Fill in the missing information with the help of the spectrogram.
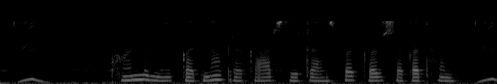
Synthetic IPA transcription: pʰəɳɖmẽkəd̪napɾəkaɾseʈɾãnspʰəɾkəɾsəkət̪hən

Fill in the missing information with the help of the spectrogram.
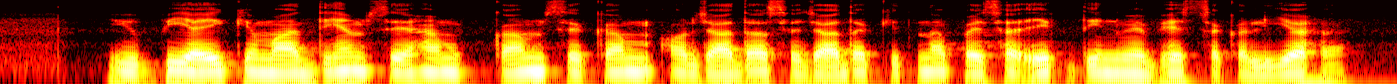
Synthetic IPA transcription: juːpiaːikemaːd̪ʱjəmseɦɐmkɐmsekɐmɔːɾzjaːd̪ased͡ʒjaːd̪akɪt̪napɛːsaʔeːkd̪ɪnmẽbʱeːd͡ʒsɐkəlijaɦɛː

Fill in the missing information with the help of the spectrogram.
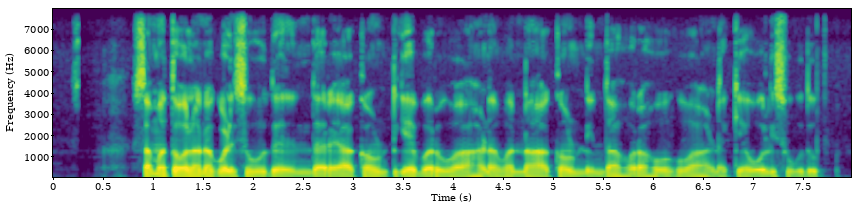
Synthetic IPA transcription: sɐmɐt̪ɔːlɐnɐɡoɭisuʋud̪ɐnd̪ɐɾe̞ɐkɐwuɳʈɡe̞bɐɾuʋɐɦɐɳɐʋɐnːɐɐkɐwɳʈnind̪ɐɦɔɾɐɦoːɡuʋɐɦɐɳɐkːe̞oːlisuʋud̪u

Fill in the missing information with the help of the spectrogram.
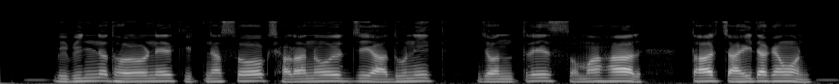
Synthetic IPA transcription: bibʱinːod̪ʱɔɾoneɾkiʈnasokt͡ɕʰaɽanoɾd͡ʑead̪ʱunik | d͡ʑɔnt̪ɾesɔ̰maɦaɾ | t̪aɾt͡ɕaɦid̪akɛmon

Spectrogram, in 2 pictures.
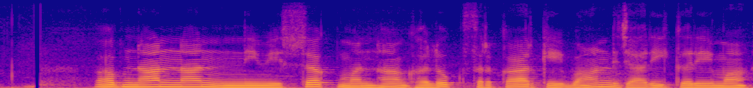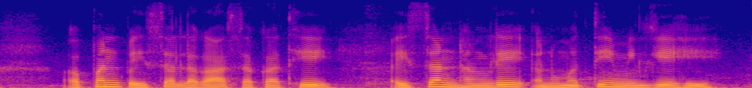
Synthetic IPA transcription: əbnaːnːaːnːɪʋeːʃəkmənɦãɡʱɐloːksəɾkaːɾkebãːɳɖ̪d͡ʒaːɾikəɾemã | ɐ̰pənpəɪsalɐɡa̰səkət̪ɦeː | ə̰ɪsənɖʱə̃ŋɡleʔɐ̰nʊmət̪imɪlɡeɦɛː

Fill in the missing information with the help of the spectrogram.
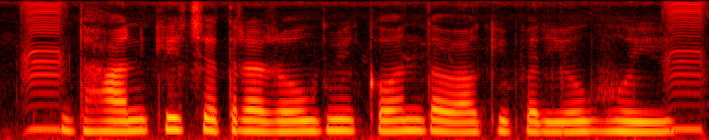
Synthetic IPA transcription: d̪ʱaːnket͡ʃɐt̪ɾaɾoːɡmẽkɔːnd̪ɐʋakipəɾəjoːɡɦoiː

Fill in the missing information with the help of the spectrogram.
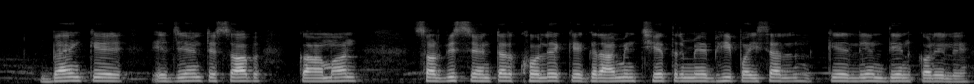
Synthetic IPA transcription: bɛ̃ŋkːeed͡ʒeɳʈsəbʱ | kamən | səɾbʱisːeɳʈəɾkʰolekeɡɾamint͡ʃʰet̪ɾəmebʱipəɪsakelend̪enkəɾelẽ

